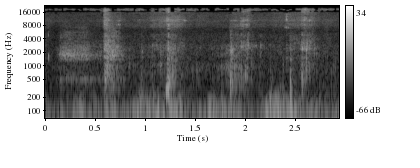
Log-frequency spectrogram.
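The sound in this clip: Footsteps walking up an inclined but flat old carriage road without steps, a steady, regular pace of footfalls over a continuous rough background noise.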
